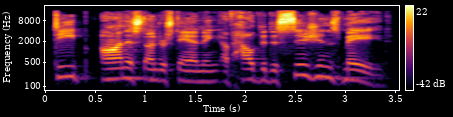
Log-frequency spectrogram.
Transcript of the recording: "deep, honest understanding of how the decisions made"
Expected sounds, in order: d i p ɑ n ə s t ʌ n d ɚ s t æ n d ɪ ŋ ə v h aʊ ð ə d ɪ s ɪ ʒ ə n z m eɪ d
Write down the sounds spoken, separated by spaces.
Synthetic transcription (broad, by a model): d i p ɑ n ə s t ʌ n d ɚ s t æ n d ɪ ŋ ə v h aʊ ð ə d ɪ s ɪ ʒ ə n z m eɪ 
